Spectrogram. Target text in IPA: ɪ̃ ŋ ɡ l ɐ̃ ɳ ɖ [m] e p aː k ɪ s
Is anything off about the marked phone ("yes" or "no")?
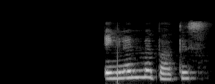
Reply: no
